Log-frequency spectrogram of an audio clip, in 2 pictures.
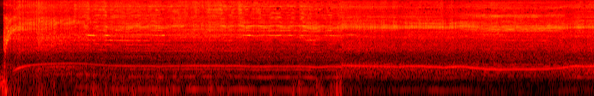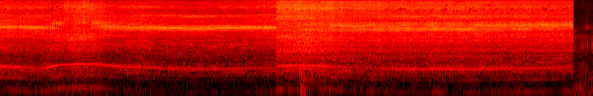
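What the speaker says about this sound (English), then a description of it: "try and get as much of the rubbing done outside rather than in the shed because of the mess it makes" Steady abrasive rubbing on a pitted metal winch shaft, done outdoors, a continuous close scraping drone with a slowly wavering tone and brief breaks, with no talk.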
